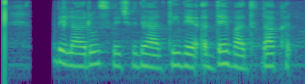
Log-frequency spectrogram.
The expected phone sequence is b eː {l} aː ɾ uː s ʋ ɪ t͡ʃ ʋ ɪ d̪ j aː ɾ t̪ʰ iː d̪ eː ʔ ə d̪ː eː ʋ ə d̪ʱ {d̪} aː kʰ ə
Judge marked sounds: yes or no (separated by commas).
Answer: yes, yes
